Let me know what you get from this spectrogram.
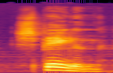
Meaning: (verb) 1. to play 2. to play (a game) 3. to play (a musical instrument) 4. to play (a role); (noun) plural of spel (“tournament”)
- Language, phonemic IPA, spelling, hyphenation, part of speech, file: Dutch, /ˈspeːlə(n)/, spelen, spe‧len, verb / noun, Nl-spelen.ogg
